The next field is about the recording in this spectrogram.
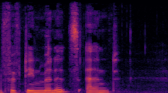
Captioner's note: speaking in French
